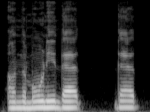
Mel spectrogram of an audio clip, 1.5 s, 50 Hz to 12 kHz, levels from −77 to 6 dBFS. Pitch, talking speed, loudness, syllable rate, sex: 145 Hz, 160 wpm, -13 LUFS, 6.5 syllables/s, male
